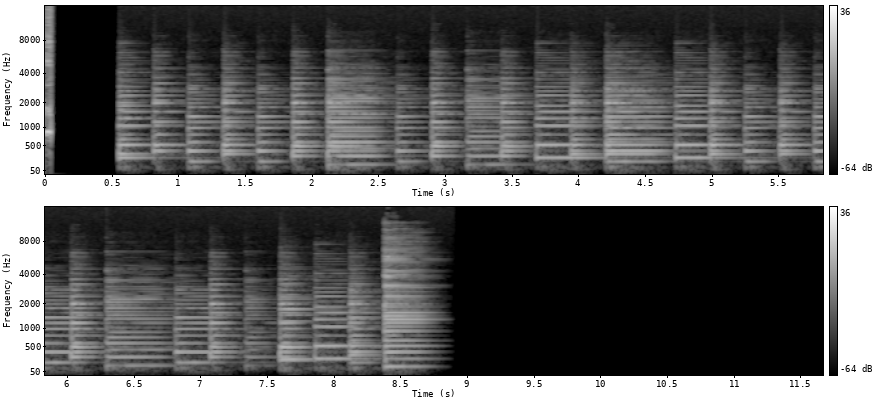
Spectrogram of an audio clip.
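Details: Bright piano melody of repeated chords that stops abruptly, followed by silence.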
